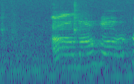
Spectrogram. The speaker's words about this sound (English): Odyssey's FaceTiming me right now.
